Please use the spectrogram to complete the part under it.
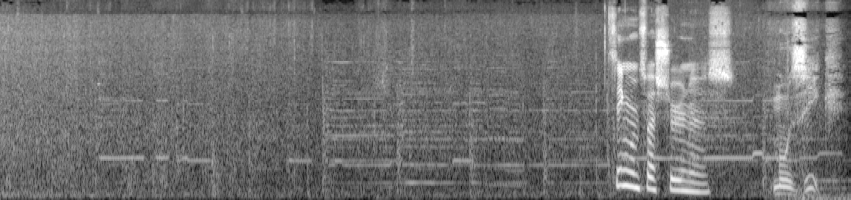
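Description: Musicians play a gentle folk tune on stringed instruments.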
